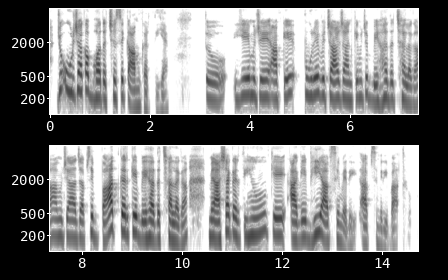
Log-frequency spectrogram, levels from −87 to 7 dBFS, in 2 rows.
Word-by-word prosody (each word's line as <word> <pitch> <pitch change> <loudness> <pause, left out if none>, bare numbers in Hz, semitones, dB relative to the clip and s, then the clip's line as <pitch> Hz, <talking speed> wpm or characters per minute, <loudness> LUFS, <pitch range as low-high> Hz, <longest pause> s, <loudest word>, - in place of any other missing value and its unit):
जो 290 - -2
ऊर्जा 270 +2 +3
का 280 - +7
बहुत 210 -2 +1
अच्छे 200 +3 -2
से 220 - +1
काम 145 -7 -1
करती 120 -2 -14
है। 120 - -15 0.8
तो, 200 - -6 0.2
ये 225 +4 0
मुझे 220 -1 -2
आपके 220 +5 -1 0.3
पूरे 235 +1 +1
विचार 210 -3 0
जान 195 -2 -3
के 210 - -5
मुझे 210 +4 -6
बेहद 190 +2 -5
अच्छा 195 +1 -5
लगा, 175 +3 -5
मुझे 195 0 -6
आज 190 -1 -2
आपसे 180 +6 -2 0.2
बात 220 +10 +8
करके 230 0 +6
बेहद 180 -1 +2
अच्छा 180 +1 0
लगा। 165 +1 -2 0.5
मैं 195 - +2
आशा 180 +7 +5
करती 195 0 -2
हूँ 215 +5 -1
कि 205 -1 +2 0.2
आगे 185 +3 -2
भी 220 +4 0
आपसे 165 +1 -4
मेरी 145 - -12
आपसे 145 0 -5
मेरी 125 -4 -15
बात - - -8 0.2
हो। - - -36
200 Hz, 170 wpm, -24 LUFS, 175-220 Hz, 0.8 s, बात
